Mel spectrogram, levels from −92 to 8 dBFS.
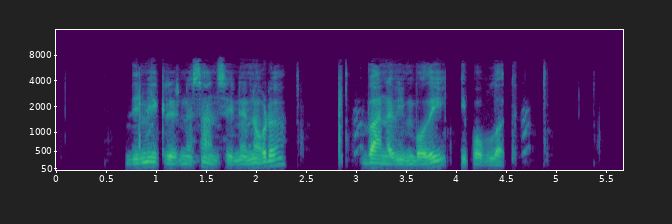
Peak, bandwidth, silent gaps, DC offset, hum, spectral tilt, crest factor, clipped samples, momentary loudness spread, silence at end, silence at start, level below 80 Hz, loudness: -6 dBFS; 7.8 kHz; 2.33-2.41 s, 2.57-2.82 s, 4.00-4.05 s, 4.80-4.87 s; under 0.1%; none; -4.5 dB/octave; 22 dB; under 0.1%; 16 LU; 0.75 s; 0.7 s; -68 dBFS; -27 LUFS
